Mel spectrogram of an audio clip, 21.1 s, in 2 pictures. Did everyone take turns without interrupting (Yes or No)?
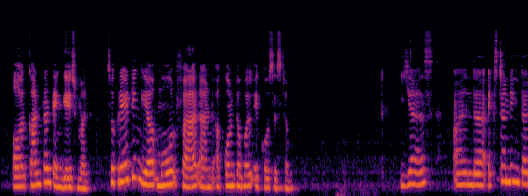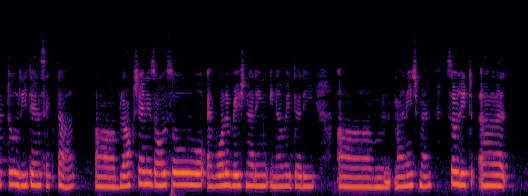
Yes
